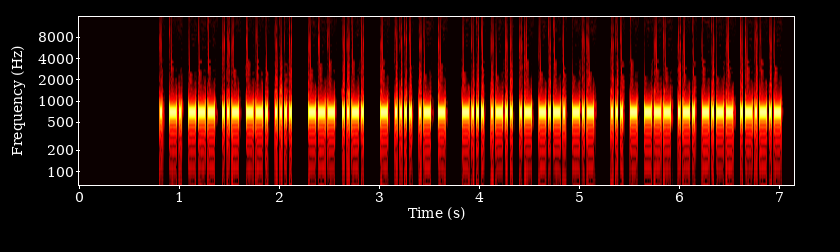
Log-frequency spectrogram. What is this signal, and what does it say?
Morse code, heard as a keyed tone, about 50 wpm, 700 Hz. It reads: ENOUGH OF THAT BLACK STORY.
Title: Sentences from Top 1000 Words - Review Part 2 - 50wpm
